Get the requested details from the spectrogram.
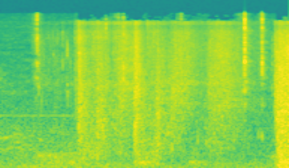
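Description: Heavy thumps of landing jumps hit the ground.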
